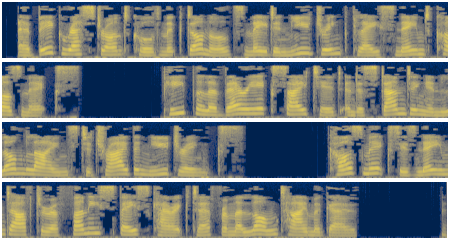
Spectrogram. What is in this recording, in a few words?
English Lower Intermediate SLOW Reading; McDonalds Opens Fun Drink Place Called CosMcs; English Newsroom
